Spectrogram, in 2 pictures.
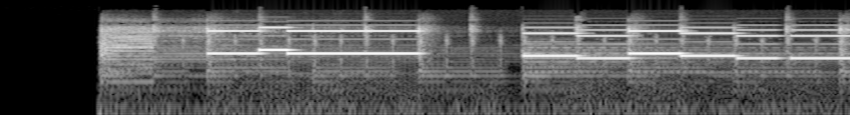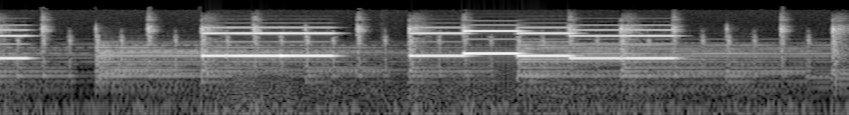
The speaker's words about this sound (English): … as cell phone ringtone.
